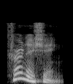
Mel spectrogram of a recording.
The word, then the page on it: furnishing: British English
